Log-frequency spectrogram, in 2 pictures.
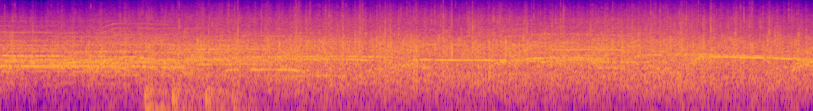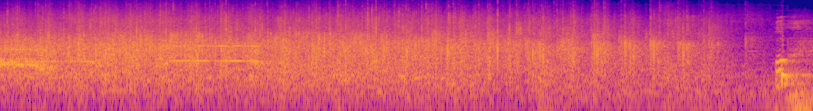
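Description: A large theater audience at a stage musical claps steadily for a long stretch, with scattered cheers and whoops, the applause gradually thinning out toward the end.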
